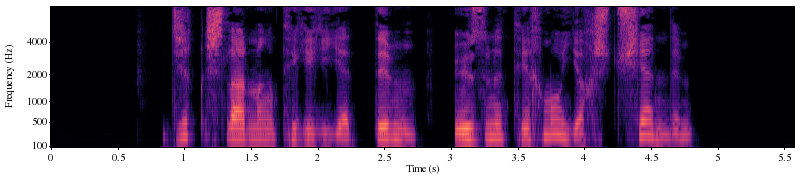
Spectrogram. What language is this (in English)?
Uyghur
